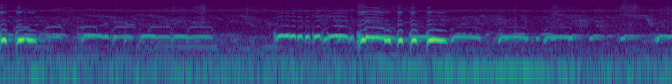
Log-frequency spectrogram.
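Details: Local zebra dove singing energetically, used as a lure to draw other zebra doves into answering: soft cooing phrases of quick wavering notes around one pitch, a louder burst with a sharp accented start near three seconds, faint low hum beneath.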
